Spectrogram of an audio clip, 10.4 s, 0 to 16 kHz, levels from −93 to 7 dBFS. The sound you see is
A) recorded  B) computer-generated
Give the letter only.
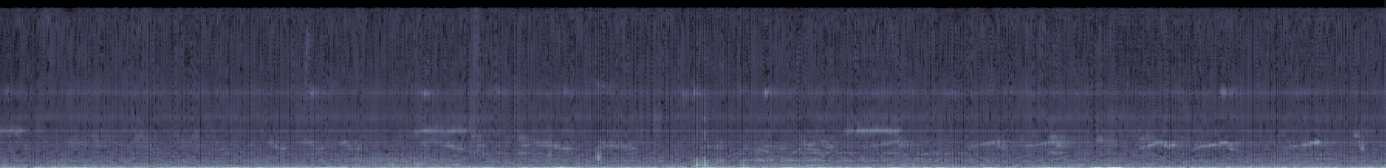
B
